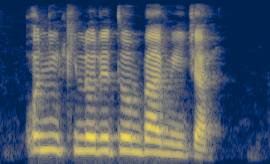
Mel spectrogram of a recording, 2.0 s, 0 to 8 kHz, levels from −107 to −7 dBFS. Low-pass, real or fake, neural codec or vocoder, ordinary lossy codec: 7.2 kHz; real; none; none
